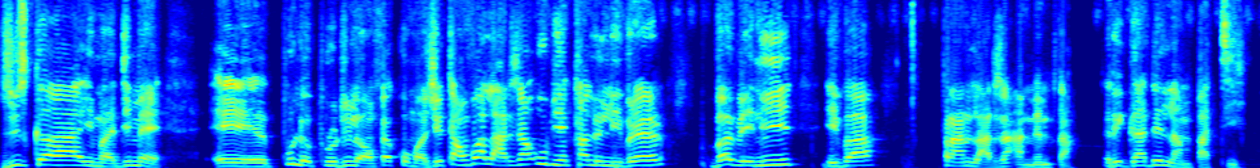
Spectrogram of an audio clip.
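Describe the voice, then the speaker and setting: A man's voice: high-pitched, expressive, normal speed, dry recording. A man from Burkina Faso with a Burkinabè French accent, teaching sales techniques and repeating his key phrases for emphasis. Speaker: sales trainer.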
